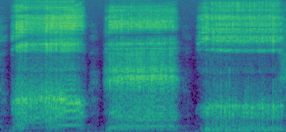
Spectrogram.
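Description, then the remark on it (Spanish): A voice imitates soft pink-noise static, the kind some people sleep to, in three breathy, hissing bursts, each just under a second long with short pauses between them, fairly steady. “a mí me gusta dormir con el ruido rosa, que ¿Cuál es el ruido?”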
